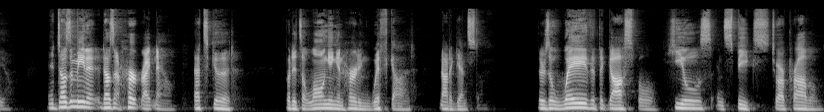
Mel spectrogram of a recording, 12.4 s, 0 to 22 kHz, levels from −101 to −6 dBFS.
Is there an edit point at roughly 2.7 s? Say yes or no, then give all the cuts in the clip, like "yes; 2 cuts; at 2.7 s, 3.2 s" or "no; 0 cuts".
yes; 3 cuts; at 2.7 s, 7.9 s, 9.9 s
